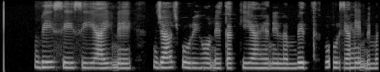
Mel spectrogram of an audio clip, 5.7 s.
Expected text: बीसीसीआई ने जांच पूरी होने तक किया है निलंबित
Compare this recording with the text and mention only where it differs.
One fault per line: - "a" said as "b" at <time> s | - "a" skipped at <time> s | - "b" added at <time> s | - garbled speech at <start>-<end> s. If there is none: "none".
- garbled speech at 4.9-5.7 s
